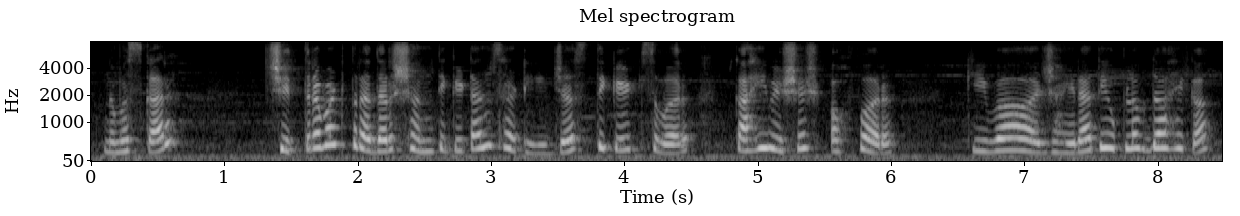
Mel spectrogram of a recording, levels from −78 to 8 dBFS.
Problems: constant background noise, continuous background conversations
